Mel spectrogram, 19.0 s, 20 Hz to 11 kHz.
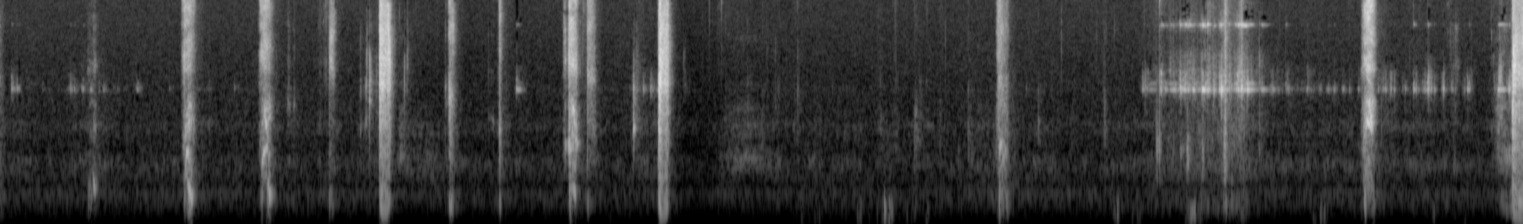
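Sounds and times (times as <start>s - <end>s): dog coughing: 17.0s - 17.3s, 18.8s - 19.0s.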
